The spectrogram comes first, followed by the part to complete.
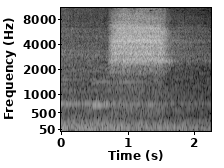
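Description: Deep bass rumble from dancehall sound-system playback, with a burst of hissing noise about a second long starting under a second in.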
